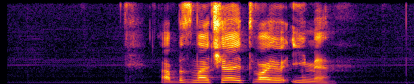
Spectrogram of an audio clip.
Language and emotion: Russian, neutral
